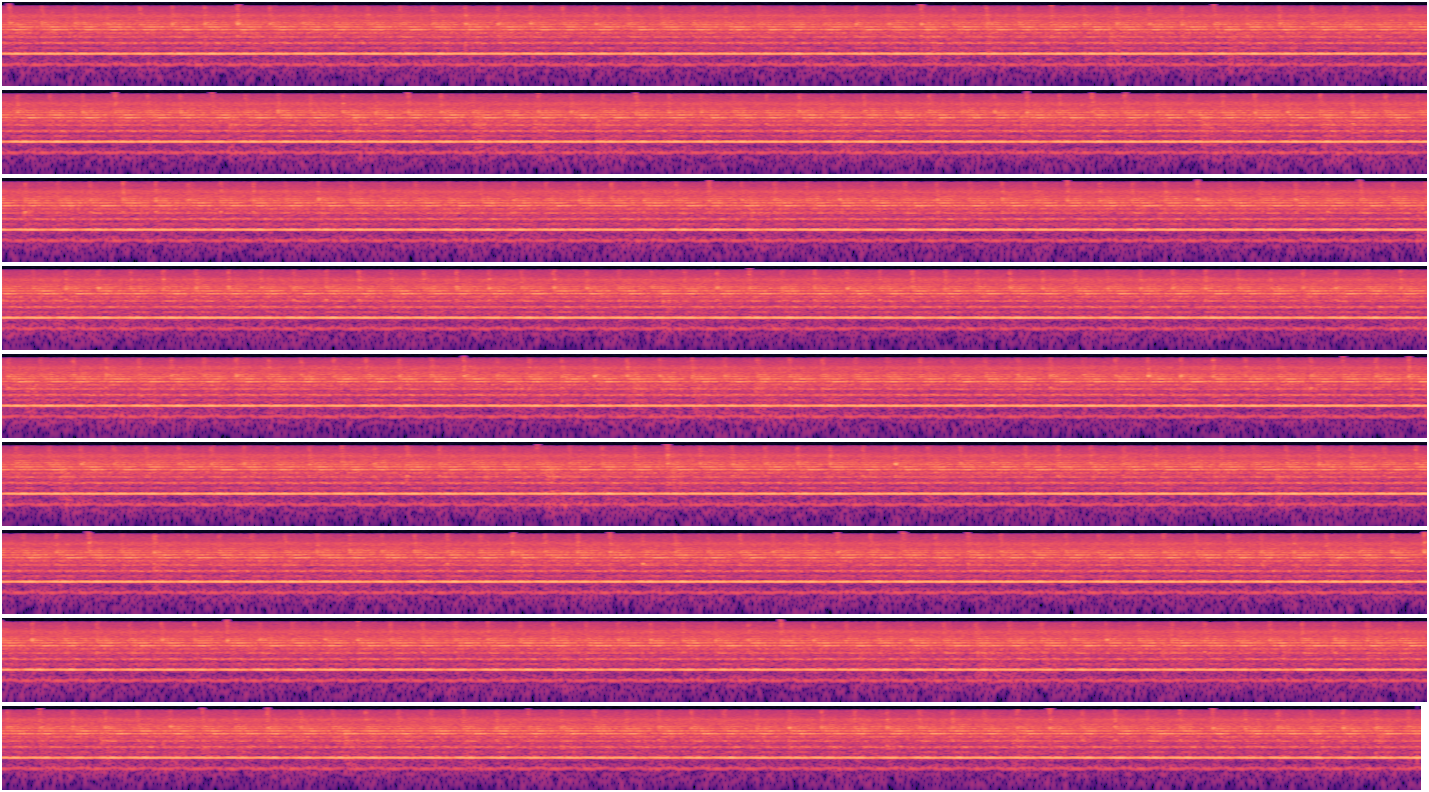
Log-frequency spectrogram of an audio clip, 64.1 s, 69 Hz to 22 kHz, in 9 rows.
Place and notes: Saintes-Maries-de-la-Mer, Frankreich - Château d'Avignon en Camargue - Factory building, 'Le domaine des murmures # 1'
Château d'Avignon en Camargue - Factory building, 'Le domaine des murmures # 1'.
From July, 19th, to Octobre, 19th in 2014, there is a pretty fine sound art exhibiton at the Château d'Avignon en Camargue. Titled 'Le domaine des murmures # 1', several site-specific sound works turn the parc and some of the outbuildings into a pulsating soundscape. Visitors are invited to explore the works of twelve different artists.
In this particular recording, you can hear the drone of an old water pump which was once driven by steam, and is now powered by electricity. You will also notice the complete absence of sound from the installation by Emmanuel Lagarrigue in the same facility.
[Hi-MD-recorder Sony MZ-NH900, Beyerdynamic MCE 82]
